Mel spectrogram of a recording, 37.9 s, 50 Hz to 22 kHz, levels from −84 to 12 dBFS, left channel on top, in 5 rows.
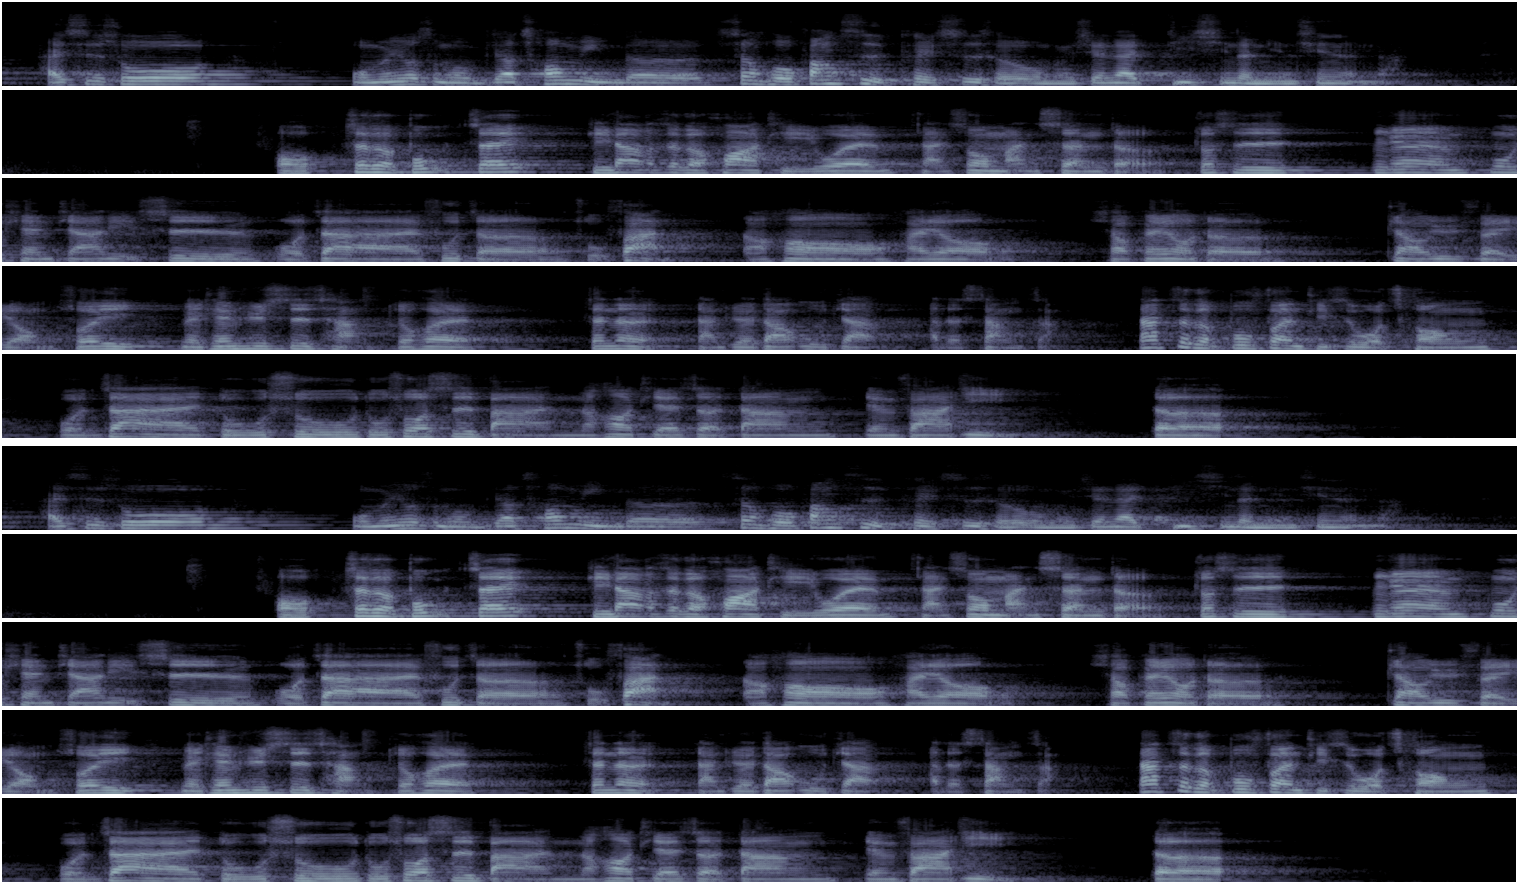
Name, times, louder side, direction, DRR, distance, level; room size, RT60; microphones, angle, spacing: voice 1, 0.2-1.1 1.8-7.0, left 3 dB, 85° left, 10 dB, 1.4 m, -31 dB
voice 2, 9.0-10.2 10.5-14.1 14.4-18.5 18.9-20.2 20.6-21.6 22.1-25.1 25.7-28.0 28.4-30.2 30.6-35.4 36.1-36.4, right 2 dB, 20° right, 14 dB, 0.9 m, -31 dB
29.0 x 21.0 x 8.0 m, 1.1 s
head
